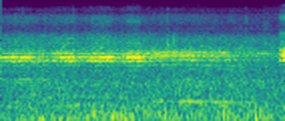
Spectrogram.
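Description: Steady outdoor background noise, a continuous roar with a high hiss, fading in at the start.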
